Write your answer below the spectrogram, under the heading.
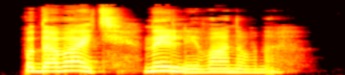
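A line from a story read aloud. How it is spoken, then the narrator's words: Weary. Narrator (Russian): произносит устало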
